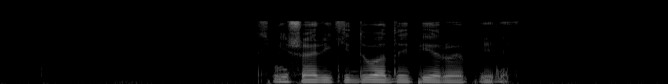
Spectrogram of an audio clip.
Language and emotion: Russian, neutral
